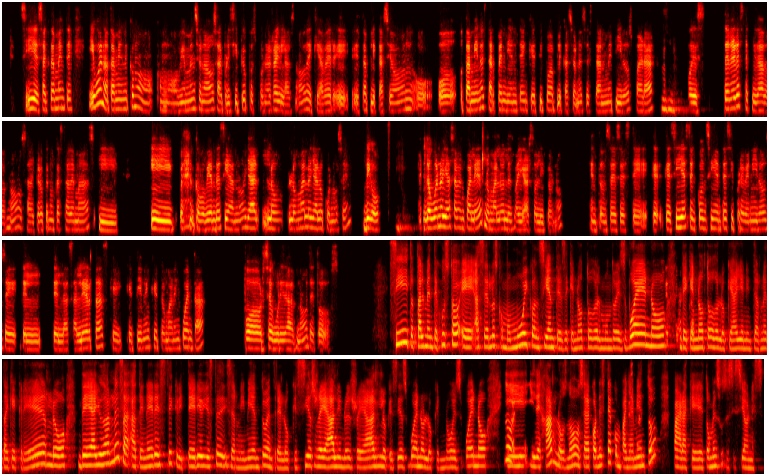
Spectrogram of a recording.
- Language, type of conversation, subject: Spanish, podcast, ¿Cómo controlas el uso de pantallas con niños en casa?
- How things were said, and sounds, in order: tapping; other background noise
